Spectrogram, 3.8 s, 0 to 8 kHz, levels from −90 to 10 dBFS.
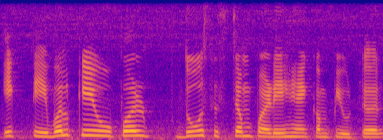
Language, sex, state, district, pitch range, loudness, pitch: Hindi, female, Punjab, Pathankot, 210-270 Hz, -15 LUFS, 245 Hz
